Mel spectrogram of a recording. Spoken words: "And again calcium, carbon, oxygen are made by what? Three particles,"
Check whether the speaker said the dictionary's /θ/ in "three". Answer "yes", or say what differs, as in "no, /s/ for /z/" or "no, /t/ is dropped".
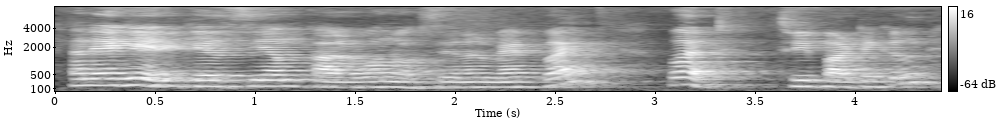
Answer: no, /t/ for /θ/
